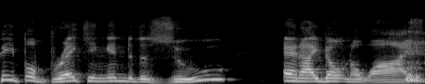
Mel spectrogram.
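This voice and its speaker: In a put-on character voice, a man speaks with fairly high pitch at a fairly slow pace. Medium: stage play. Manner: puzzled, hesitant.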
